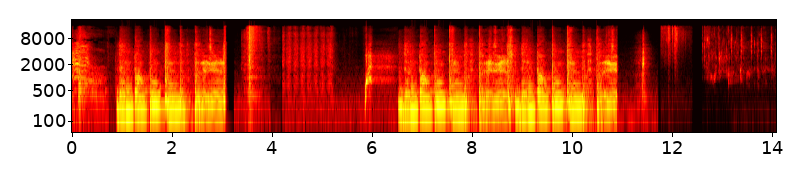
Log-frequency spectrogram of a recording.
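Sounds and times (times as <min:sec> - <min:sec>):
vocal music with beatboxing: 0:00.9 - 0:03.2, 0:06.5 - 0:11.0.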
